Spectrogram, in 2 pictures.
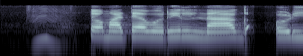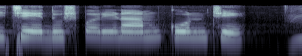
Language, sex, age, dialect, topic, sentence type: Marathi, female, 18-24, Varhadi, agriculture, question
